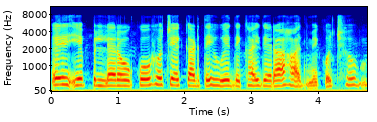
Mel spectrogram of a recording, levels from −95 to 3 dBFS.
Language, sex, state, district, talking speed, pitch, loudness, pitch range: Hindi, female, Bihar, Gopalganj, 140 wpm, 235 Hz, -14 LUFS, 220-250 Hz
